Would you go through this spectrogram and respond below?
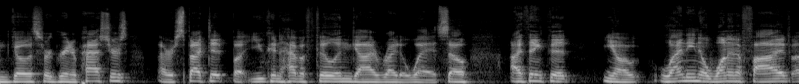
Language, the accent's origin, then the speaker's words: English; Chicago, Illinois, United States; we're from Chicago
